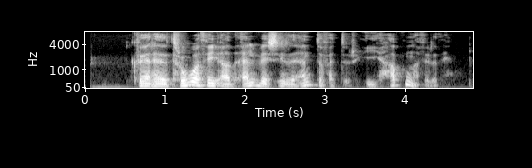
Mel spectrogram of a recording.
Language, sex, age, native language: Icelandic, male, 50-59, Icelandic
